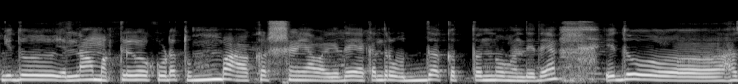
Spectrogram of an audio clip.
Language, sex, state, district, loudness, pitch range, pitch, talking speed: Kannada, female, Karnataka, Shimoga, -11 LUFS, 190-210 Hz, 200 Hz, 95 wpm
